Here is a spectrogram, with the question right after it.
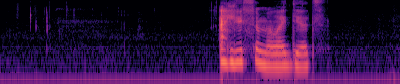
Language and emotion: Russian, positive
